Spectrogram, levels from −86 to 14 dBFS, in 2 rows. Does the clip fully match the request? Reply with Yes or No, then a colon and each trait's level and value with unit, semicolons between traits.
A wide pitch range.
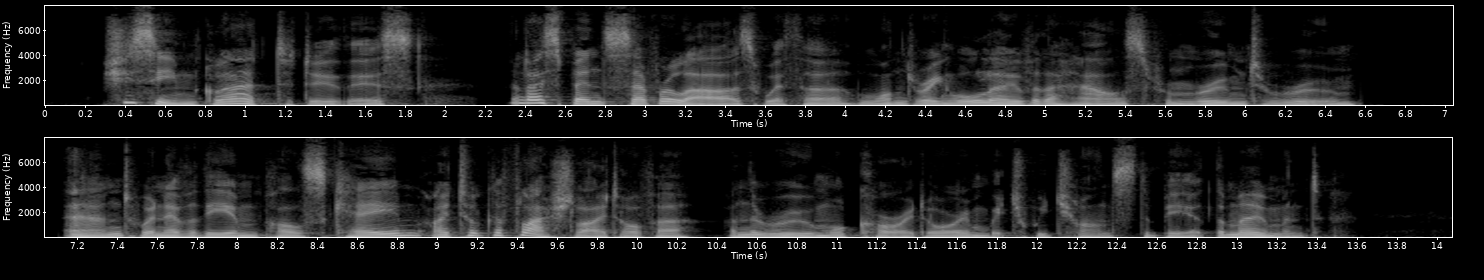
Yes: wide, 7.5 semitones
